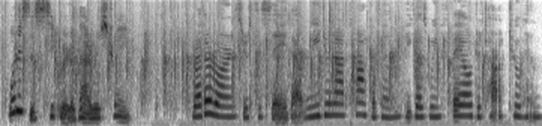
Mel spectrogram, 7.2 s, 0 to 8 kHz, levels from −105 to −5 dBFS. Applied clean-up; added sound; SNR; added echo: none; Applause / Crowd; 13 dB; none.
